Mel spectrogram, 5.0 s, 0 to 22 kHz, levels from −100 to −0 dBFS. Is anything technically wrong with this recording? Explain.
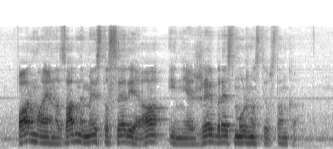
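Yes. Throughout, the speech was likely passed through low-delay AAC compression at a low rate, fitting about 32 kbps, leaving it rough and grainy, with noise between harmonics and nothing above 11.6 kHz.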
